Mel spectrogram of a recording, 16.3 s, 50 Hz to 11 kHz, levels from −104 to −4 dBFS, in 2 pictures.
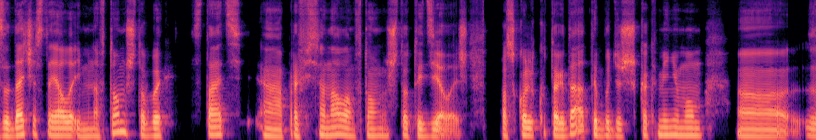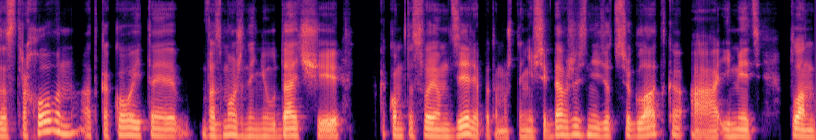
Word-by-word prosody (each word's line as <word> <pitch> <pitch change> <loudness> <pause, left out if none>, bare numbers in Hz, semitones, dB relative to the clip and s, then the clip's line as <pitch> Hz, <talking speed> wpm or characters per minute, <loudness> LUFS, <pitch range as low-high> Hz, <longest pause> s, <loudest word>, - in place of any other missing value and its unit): задача 125 +3 +3
стояла 125 -1 +3
именно 115 -1 -3
в 100 - -14
том, 180 +2 +1
чтобы 120 -5 0 0.3
стать, 135 0 -2 0.2
а, 115 -4 -1
профессионалом 130 +3 -1
в - - -16
том, 120 0 -4
что 125 - -2
ты 120 - -2
делаешь. 115 0 -2 0.3
Поскольку 125 -1 0
тогда 115 -4 +3
ты 100 - 0
будешь 115 -2 -2
как 130 0 -5
минимум, 130 -2 -1 0.3
а, 110 -1 -1 0.2
застрахован 145 - +2
от - - -8
какой-то 125 -3 +1 0.2
возможной 120 -2 -1
неудачи 115 +2 +3 0.3
в - - -70
каком-то 120 0 -2
своём 115 -3 +3
деле, 125 +2 +5
потому 100 -1 -7
что 100 - -9
не 105 -1 -3
всегда 105 +6 +3
в 130 - 0
жизни 135 -2 -2
идёт 120 0 -3
всё - - -1
гладко, 120 +1 +2
а - - +2
иметь 115 -1 -1 0.3
план 115 -4 +5
120 Hz, 155 wpm, -25 LUFS, 115-130 Hz, 0.3 s, деле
